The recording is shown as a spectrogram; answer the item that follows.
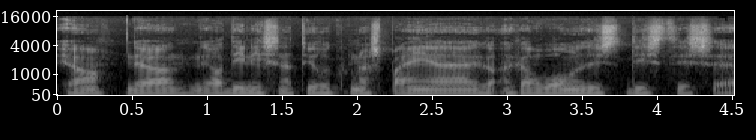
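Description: With a dark, mellow tone, the man speaks in a flat monotone. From Belgium, Essen (Antwerp Kempen); Belgium. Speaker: cyclocross rider; podcast guest. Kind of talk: casual chat. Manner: halting, many repetitions and fillers. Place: studio. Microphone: studio mic.

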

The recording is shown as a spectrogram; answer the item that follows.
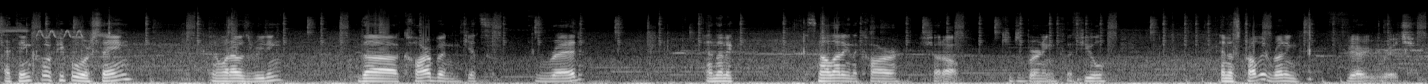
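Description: A man with fairly even intonation and long, frequent pauses, faint music in the background, in a dry sound with no echo. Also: moderate pace. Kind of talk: casual vlog chat. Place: open country.

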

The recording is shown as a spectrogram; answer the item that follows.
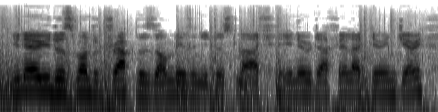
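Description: With an Australian accent and a fairly high pitch, a man speaks over light background noise. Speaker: gaming YouTuber. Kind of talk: let's play commentary. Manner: animated. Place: home room.

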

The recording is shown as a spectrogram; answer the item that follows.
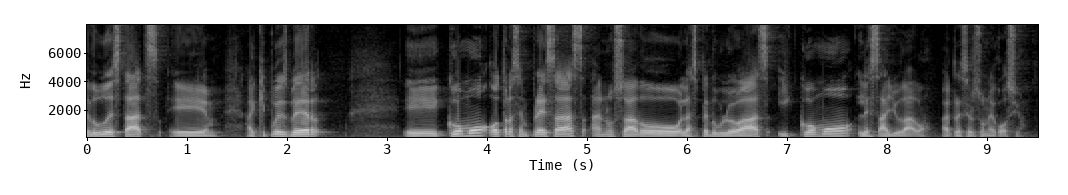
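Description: With ordinary pitch variation, a man talks at a medium pitch. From Mexico, León; Mexico. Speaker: developer advocate; conference speaker. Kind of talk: conference talk. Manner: casual, joking. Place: classroom. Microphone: headset.

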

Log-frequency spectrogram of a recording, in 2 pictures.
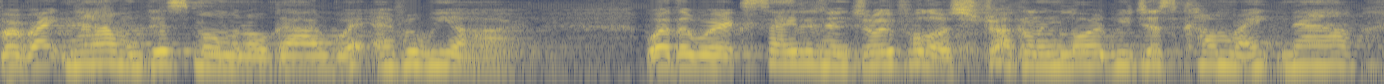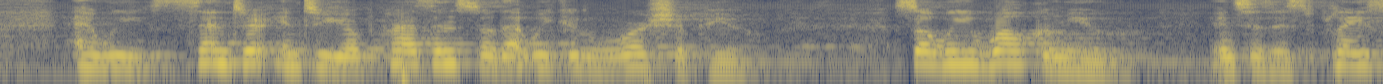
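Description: At a moderate pace, a woman talks with lively intonation. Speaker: pastor. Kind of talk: opening prayer and welcome. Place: church. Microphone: podium.

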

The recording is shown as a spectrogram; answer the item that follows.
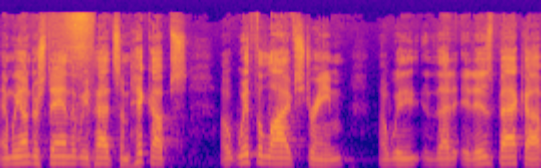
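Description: On a very clean recording with a silent background, a man with an unremarkable speaking voice talks at a moderate pace and fairly high pitch with fairly even intonation. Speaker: event host. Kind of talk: event hosting and introductions. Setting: conference room with live stream.

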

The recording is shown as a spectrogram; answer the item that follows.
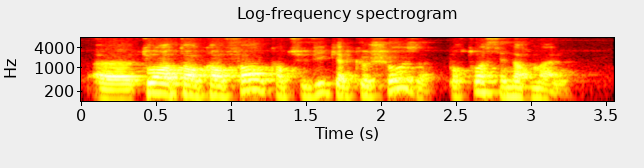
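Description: A man speaks at a moderate pace with very wide pitch swings. The background is quiet, but room echo is audible. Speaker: online show host. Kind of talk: live interview. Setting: live online stream. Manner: hesitant, filler words. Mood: serious, thoughtful. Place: home room. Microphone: headset.

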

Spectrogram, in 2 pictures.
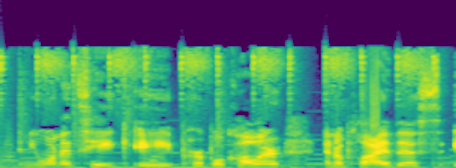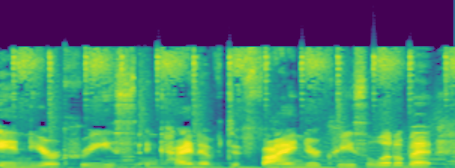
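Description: A woman talks at a fairly quick pace while music plays behind her. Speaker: beauty vlogger. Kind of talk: tutorial voice-over.

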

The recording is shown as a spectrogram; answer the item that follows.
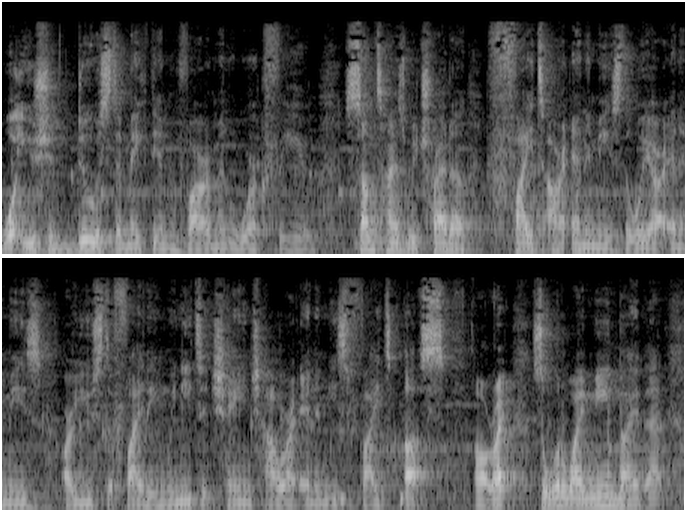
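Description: Faint music sits in the background while a man with a fairly low pitch talks at a fairly quick pace with hardly any pauses. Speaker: motivational speaker. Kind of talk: motivational talk. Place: home room. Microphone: lapel.

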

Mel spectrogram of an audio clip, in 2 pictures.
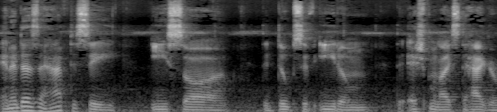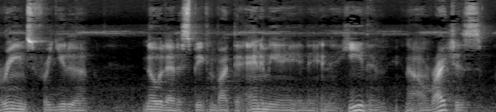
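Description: A man with a very deep, low pitch and vocal fry talks at a fairly quick pace over light background noise. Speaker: bible reader, teacher. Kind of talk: scripture reading with commentary. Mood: earnest teaching tone. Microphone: phone near.

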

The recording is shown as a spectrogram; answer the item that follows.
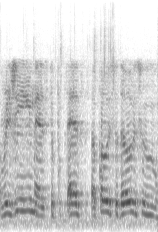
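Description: A man speaks with ordinary pitch variation, with audible room echo and light background noise. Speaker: lawyer advocate for blind people. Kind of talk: meeting statement. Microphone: phone line.

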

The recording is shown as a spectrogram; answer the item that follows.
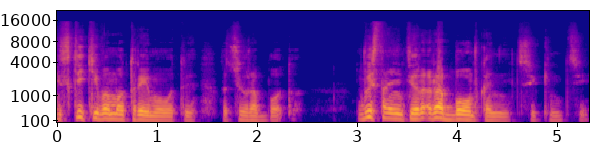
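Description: Dry and close with no echo, a man's dark, mellow voice at medium pitch moves at a moderate pace with ordinary pitch variation and big swings in loudness. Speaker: political candidate. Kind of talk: political monologue.

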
